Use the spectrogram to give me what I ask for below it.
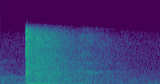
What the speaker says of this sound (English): with a loud slam of the door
